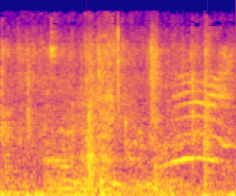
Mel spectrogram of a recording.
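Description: Near the end, a drawn-out voice-like call that rises and then falls in pitch, over scattered small clicks.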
